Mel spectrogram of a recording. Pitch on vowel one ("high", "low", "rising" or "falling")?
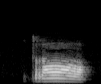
falling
